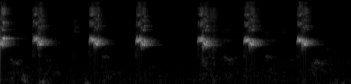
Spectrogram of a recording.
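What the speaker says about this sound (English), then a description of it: "excuse the birds; they probably want to fly." Pet birds chirp indoors in a home, seven short bright bursts spaced about half a second apart, fairly close and clear against near silence.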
